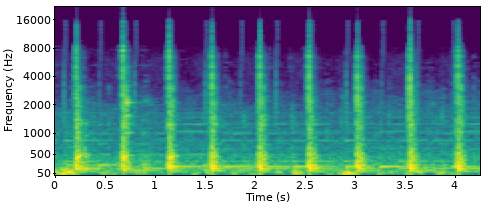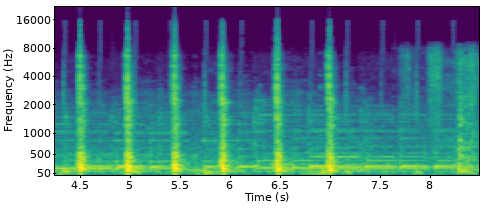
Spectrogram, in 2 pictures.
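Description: A nail is hammered back into place during a solar water heater installation: about sixteen sharp, evenly spaced hammer blows ring out close and loud, roughly two per second, with no talking.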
